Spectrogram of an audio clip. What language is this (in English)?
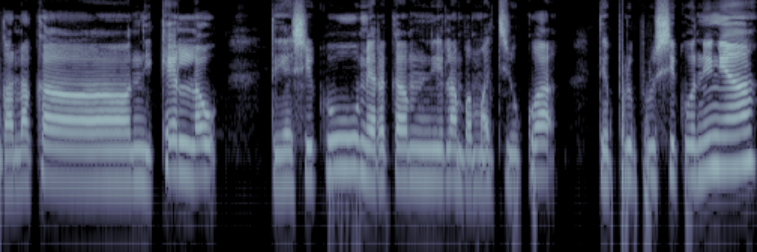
Southern Betsimisaraka Malagasy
